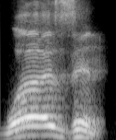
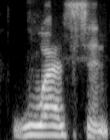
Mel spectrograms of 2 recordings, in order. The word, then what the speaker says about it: wasn't: About You have to pronounce the N. Wasn't. Wasn't.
